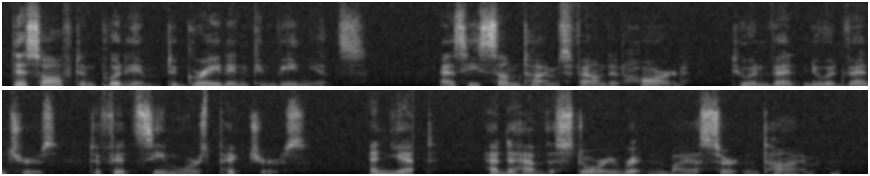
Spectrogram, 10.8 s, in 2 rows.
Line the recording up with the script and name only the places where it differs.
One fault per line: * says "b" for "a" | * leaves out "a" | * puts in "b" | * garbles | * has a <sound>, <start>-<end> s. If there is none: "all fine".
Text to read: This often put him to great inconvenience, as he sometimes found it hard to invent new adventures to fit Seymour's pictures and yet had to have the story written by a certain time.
* has a dropout, 8.0-8.0 s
